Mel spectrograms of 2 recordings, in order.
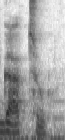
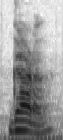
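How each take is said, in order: First: Both words are said separately and in full. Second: The words are run together into one reduced word.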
